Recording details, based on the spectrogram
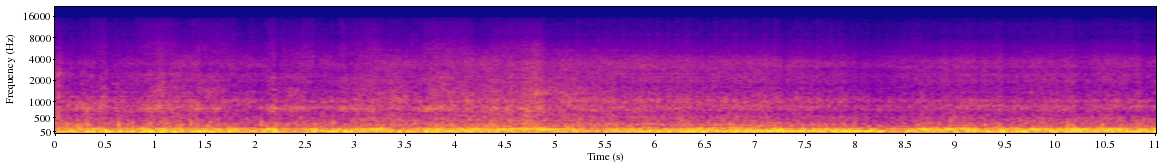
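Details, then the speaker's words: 1978 Plymouth Volare, after rewiring coil shutoff switch and flushing the fuel line: engine runs with deep, fairly steady rumble and slight rise in speed, no misfires or knocking; running well, a few adjustments still needed. "We got a few adjustments to make, but so far so good."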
